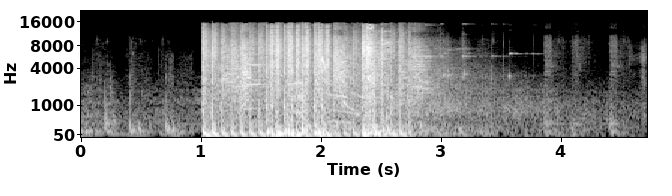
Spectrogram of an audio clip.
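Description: An assault rifle fires in a video game.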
